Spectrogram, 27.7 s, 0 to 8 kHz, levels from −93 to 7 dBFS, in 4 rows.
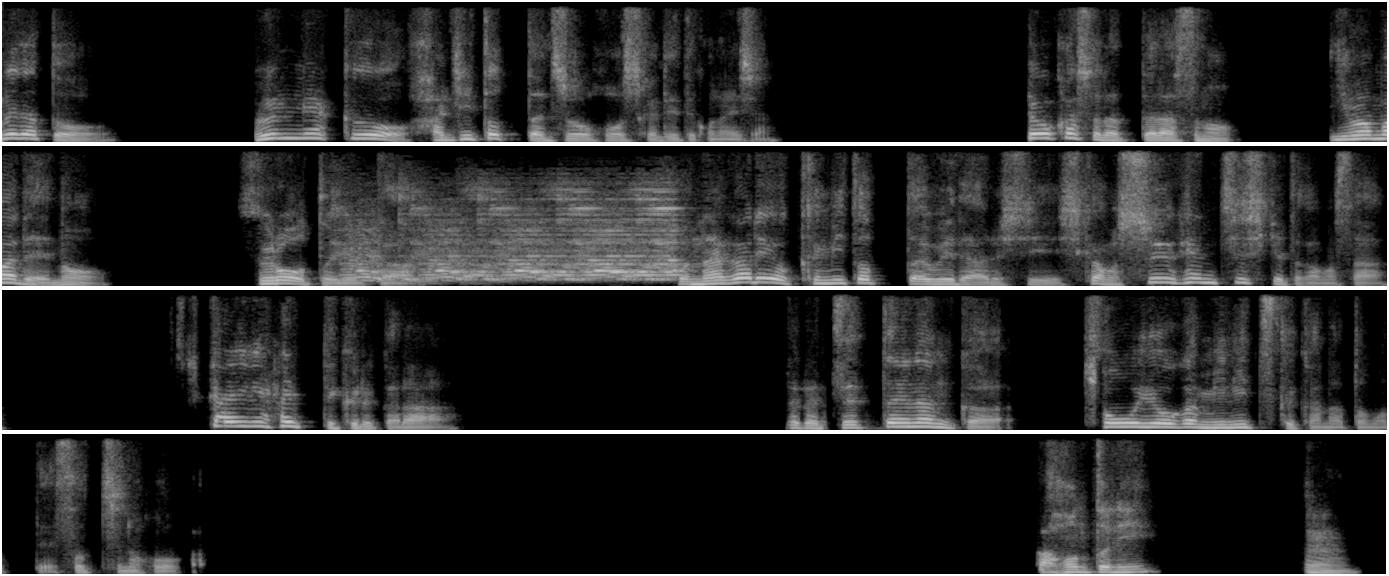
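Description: A speech recording, band-limited to nothing above 8 kHz by the call's microphone processing, carries a feedback echo between two devices from 8.57 to 10.54 s. One device replays the other's microphone signal, which is picked up again and sent back, so the sound returns at roughly 0.4 s intervals, thinner and more ringing each pass, peaking at about 2 dB below the speech. On a waveform this shows as evenly spaced copies trailing each burst, and on a spectrogram as repeated, increasingly narrow-band smears of the same pattern.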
